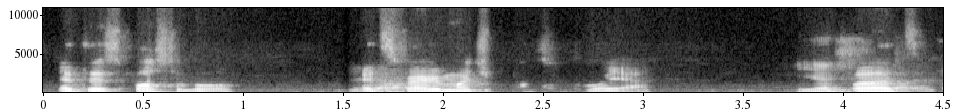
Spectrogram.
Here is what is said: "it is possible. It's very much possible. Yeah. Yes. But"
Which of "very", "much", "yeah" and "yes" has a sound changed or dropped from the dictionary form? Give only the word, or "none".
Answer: yes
